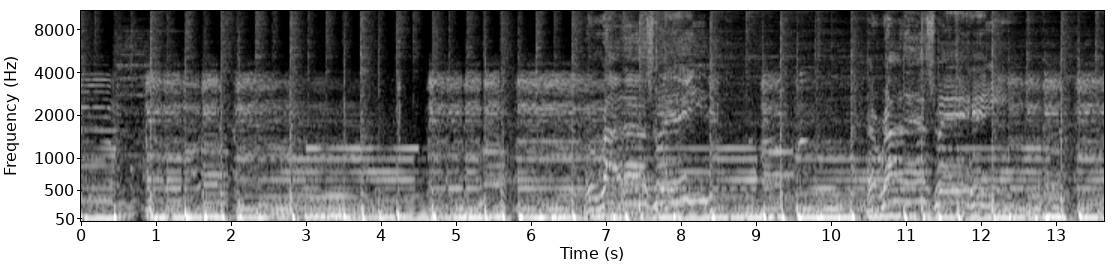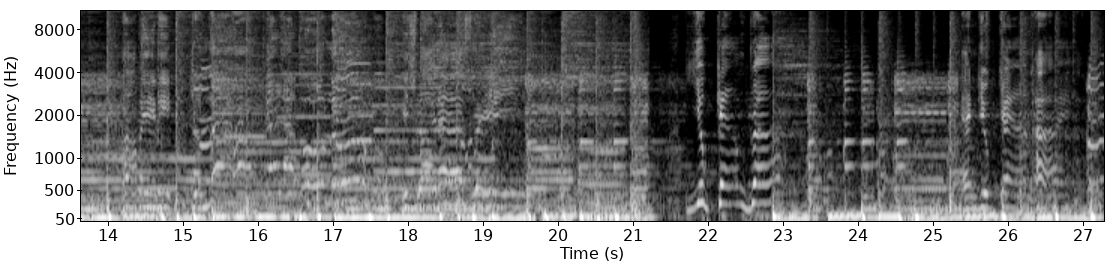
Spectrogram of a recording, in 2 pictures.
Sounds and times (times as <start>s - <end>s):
Music: 0.0s - 27.2s.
